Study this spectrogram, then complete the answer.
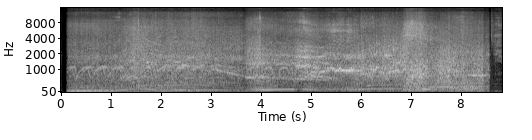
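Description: A car chase from an Indian film, with tires screeching and engines roaring up close, a siren wailing through the mix and a dense, loud action score driving underneath.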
